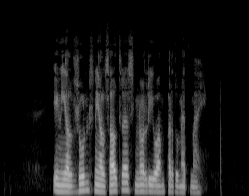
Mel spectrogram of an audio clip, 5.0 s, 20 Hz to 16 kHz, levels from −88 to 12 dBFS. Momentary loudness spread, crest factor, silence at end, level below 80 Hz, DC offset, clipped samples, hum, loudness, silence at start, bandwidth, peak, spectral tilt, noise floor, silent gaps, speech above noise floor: 16 LU; 20 dB; 1 s; -66 dBFS; under 0.1%; under 0.1%; none; -25 LUFS; 1.05 s; 7.6 kHz; -6 dBFS; -9 dB/octave; -81 dBFS; none; 57 dB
